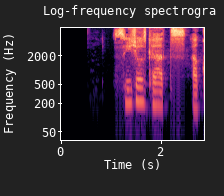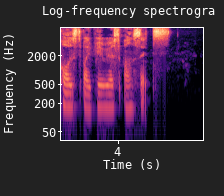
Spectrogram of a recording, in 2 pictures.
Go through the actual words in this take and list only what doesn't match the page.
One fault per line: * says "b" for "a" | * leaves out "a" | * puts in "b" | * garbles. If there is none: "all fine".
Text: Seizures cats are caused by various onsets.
all fine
